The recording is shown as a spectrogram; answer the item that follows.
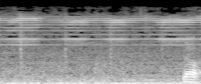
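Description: A micro:bit's built-in speaker sounds a continuous high, buzzy electronic tone, held steady. The program sets this tone to change with the board's tilt.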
